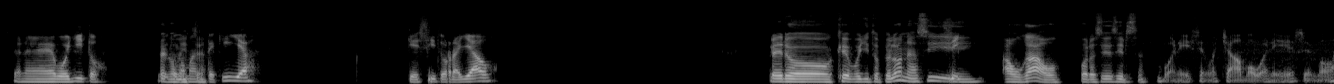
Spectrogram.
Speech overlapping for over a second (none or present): none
